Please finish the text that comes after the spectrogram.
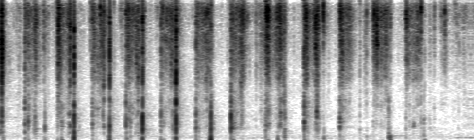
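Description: Tarot cards are shuffled by hand in quick, crisp riffling bursts and slaps, a close, fairly quiet run of rapid papery clicks lasting several seconds without talk.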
